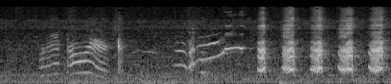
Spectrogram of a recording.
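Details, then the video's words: Pet parrot showing off its new plushie: a few rising, whistled notes, then five harsh, repeated calls coming roughly every third of a second. "beautiful parrot beautiful voice"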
